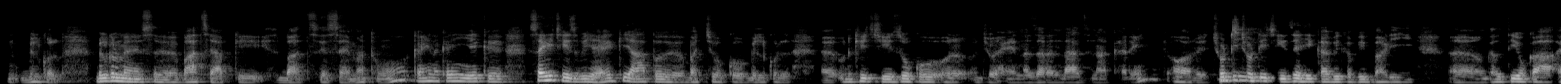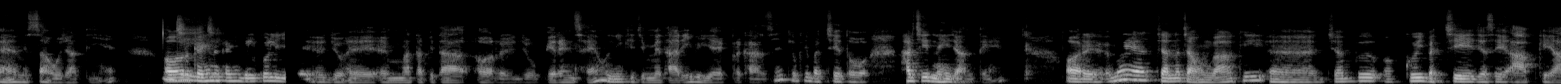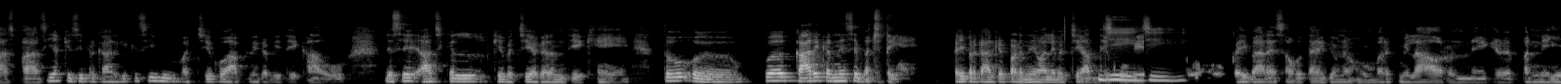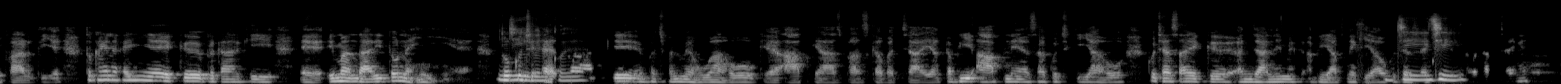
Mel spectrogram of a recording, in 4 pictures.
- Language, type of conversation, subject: Hindi, podcast, आप ईमानदारी और मेहनत का महत्व बच्चों को कैसे सिखाते हैं?
- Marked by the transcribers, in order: static; tapping; distorted speech; in English: "पेरेंट्स"; in English: "होमवर्क"; laughing while speaking: "जी"; dog barking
